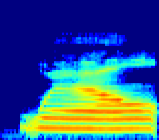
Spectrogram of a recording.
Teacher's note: notice how the vowel is drawn out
